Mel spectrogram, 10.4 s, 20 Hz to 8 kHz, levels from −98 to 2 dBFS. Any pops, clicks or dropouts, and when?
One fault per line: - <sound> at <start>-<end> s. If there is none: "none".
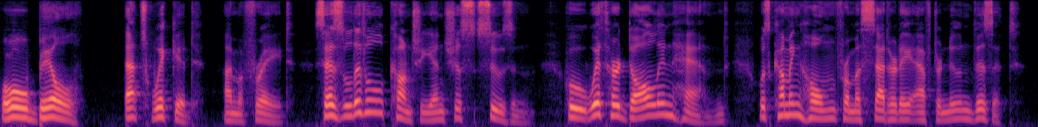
none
